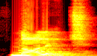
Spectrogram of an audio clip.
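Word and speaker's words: knowledge: इसमें L silent है नॉलेज इसमें के साइलेंट है वच इसमें टी ट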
